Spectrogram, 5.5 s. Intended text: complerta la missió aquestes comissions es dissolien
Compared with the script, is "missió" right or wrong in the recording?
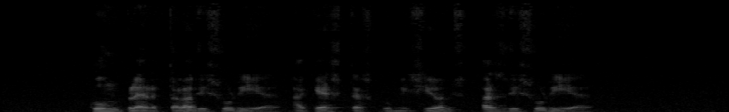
wrong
